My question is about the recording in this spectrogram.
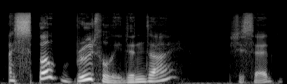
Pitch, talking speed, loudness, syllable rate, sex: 150 Hz, 145 wpm, -18 LUFS, 4.6 syllables/s, male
